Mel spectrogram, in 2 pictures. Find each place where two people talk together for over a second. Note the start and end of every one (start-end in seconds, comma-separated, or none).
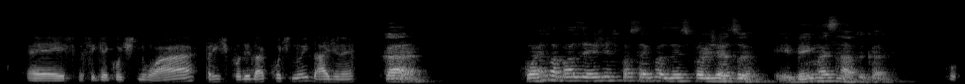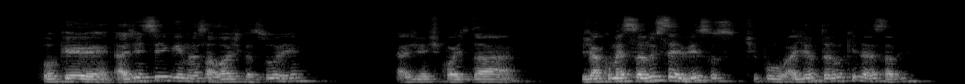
none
